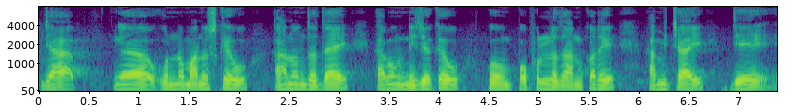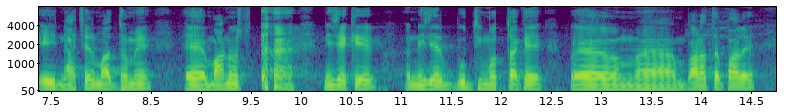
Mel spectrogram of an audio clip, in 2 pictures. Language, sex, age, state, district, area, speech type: Bengali, male, 30-45, West Bengal, Paschim Bardhaman, urban, spontaneous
